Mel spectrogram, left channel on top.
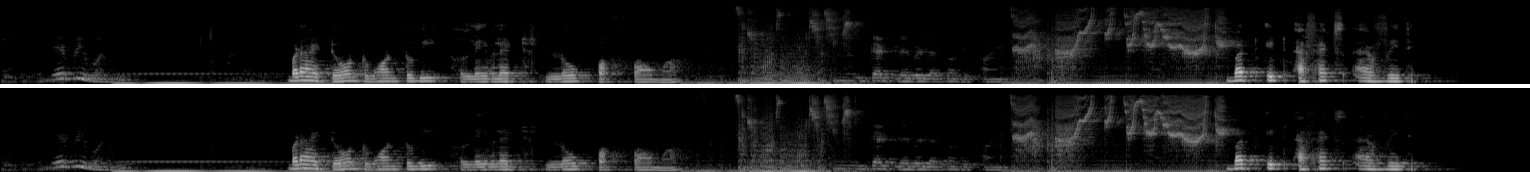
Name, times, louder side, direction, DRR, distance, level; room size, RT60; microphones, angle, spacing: voice 1, 0.5-1.4 8.3-10.3, left 1 dB, 35° left, 3 dB, 1.7 m, -44 dB
sound 1, 1.1-4.0, right 3 dB, 65° right, 1.0 m, -39 dB
voice 2, 2.9-5.1 5.5-6.1 6.3-6.8 12.3-14.1, left 2 dB, 65° left, 11 dB, 0.9 m, -30 dB
sound 2, 6.8-8.6 10.0-12.3, right 2 dB, 20° right, 2.3 m, -38 dB
22.0 x 10.5 x 5.4 m, 0.72 s
head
